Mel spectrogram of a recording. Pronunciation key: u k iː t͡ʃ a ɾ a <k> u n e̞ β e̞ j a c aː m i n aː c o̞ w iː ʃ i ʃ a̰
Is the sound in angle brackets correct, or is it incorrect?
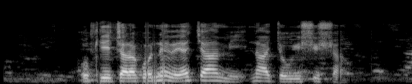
correct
